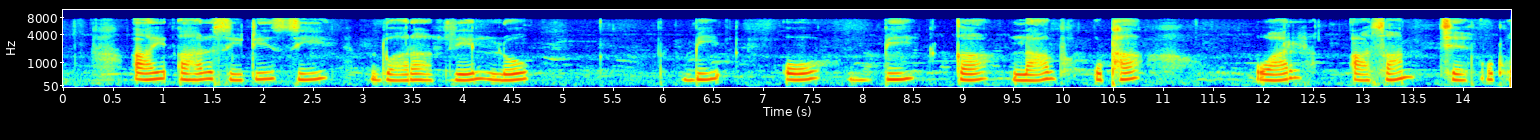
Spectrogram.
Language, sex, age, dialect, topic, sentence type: Magahi, female, 18-24, Northeastern/Surjapuri, banking, statement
